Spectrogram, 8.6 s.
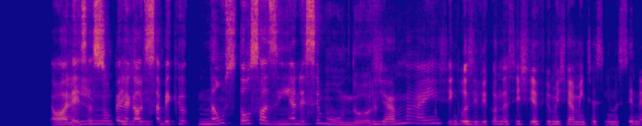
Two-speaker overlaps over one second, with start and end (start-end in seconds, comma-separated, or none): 0.8-2.1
